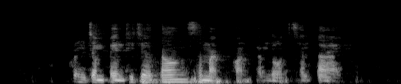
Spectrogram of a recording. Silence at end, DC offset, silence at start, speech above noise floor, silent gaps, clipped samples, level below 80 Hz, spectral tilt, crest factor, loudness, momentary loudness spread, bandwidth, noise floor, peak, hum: 0.6 s; under 0.1%; 0.75 s; 48 dB; none; under 0.1%; -46 dBFS; -8 dB/octave; 20 dB; -24 LUFS; 13 LU; 7.8 kHz; -71 dBFS; -4 dBFS; none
